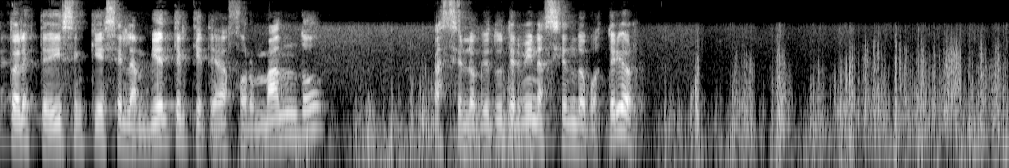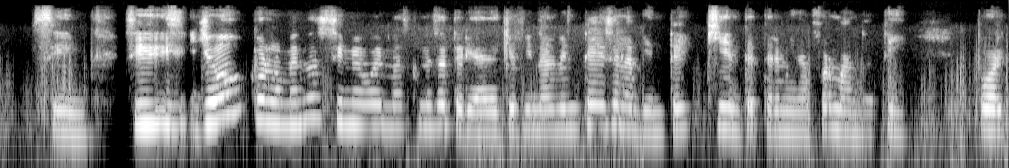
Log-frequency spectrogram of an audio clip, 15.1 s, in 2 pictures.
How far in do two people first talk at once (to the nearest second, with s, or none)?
none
